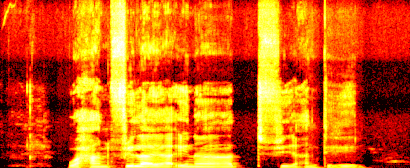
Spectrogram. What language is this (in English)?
Somali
